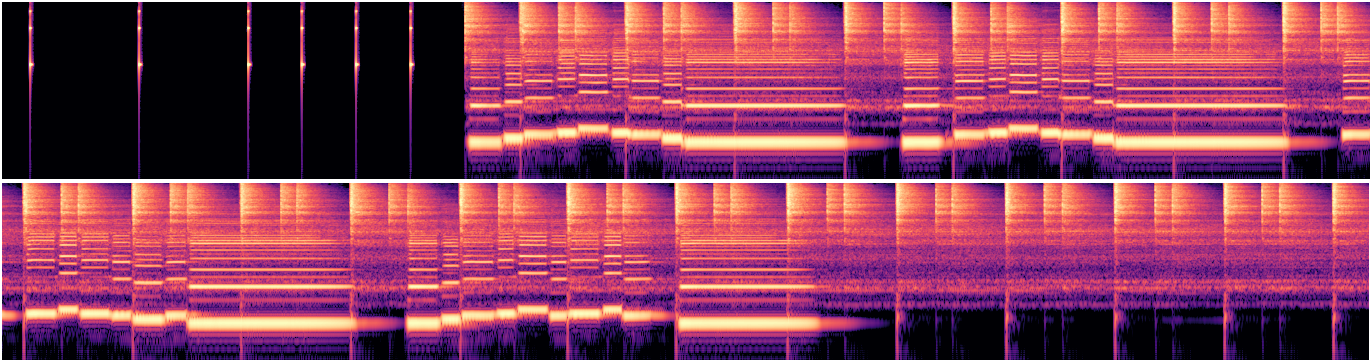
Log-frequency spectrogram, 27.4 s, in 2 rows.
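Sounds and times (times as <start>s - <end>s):
clarinet phrasing exercise play-along in jazz club style: 4.6s - 22.2s.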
